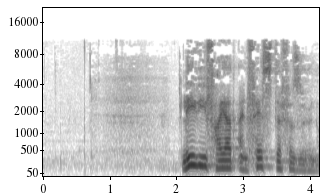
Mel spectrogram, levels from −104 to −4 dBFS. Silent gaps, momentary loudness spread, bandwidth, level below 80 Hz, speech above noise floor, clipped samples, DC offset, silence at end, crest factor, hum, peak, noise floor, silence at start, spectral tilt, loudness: none; 25 LU; 11.5 kHz; -82 dBFS; 37 dB; under 0.1%; under 0.1%; 0 s; 20 dB; none; -16 dBFS; -71 dBFS; 1.05 s; -4 dB/octave; -33 LUFS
